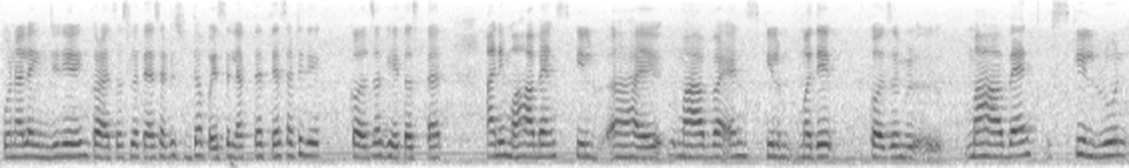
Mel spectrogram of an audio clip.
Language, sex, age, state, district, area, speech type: Marathi, female, 18-30, Maharashtra, Amravati, rural, spontaneous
